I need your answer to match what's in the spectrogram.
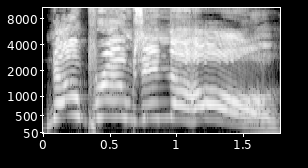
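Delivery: very high, stern shout with "hall" drawn out. Narrating the players walking through the halls, voicing a teacher shouting. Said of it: "you hear the voice of a teacher shout out".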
